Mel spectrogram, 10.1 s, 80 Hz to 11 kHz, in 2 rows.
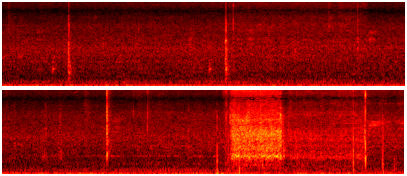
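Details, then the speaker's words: Epson L355 printer that blinked all lights and squealed at power-on, powered on again without scanner after reassembling the mechanism (rollers still good): low steady motor hum, brief rising whir as carriage turns; normal power-on cycle, squeal gone. "Tinggal coba kita nyalakan lagi tanpa scanner, apakah masih bunyi. That's it. Sepertinya dia sudah mau memutar."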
